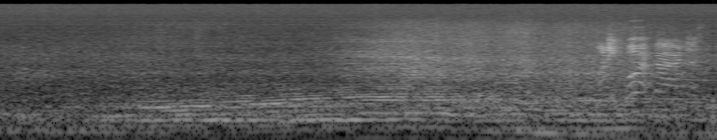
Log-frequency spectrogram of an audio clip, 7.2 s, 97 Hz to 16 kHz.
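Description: Stock race cars at Seekonk Speedway in 1995 roar together as a dense, steady engine drone that swells as the pack accelerates on the green, with a commentator talking over it.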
